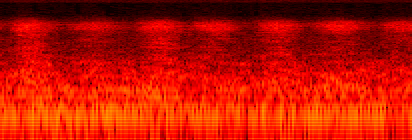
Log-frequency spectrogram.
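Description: Knife sawing back and forth through a thick foam mattress, a short rasping stroke about three times a second.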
